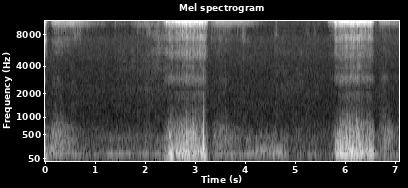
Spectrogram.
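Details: Sleeping dog: soft, rumbling snores on two breaths with quiet breathing between; ordinary snoring.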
